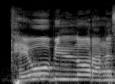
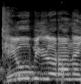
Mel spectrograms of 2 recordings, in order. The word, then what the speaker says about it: 데오빌로: 3절에서 이미 확인한 것처럼 누가는이 복음서를 기록해서 데오빌로라는 사람에게 보내고자 했습니다. 어 데오빌로 또는 데오필로스라고 발음하는이 이름은 어떤 뜻을 가지고 있냐면 하나님을 사랑하는 자 하나님의 사랑받는 자라는 의미를 가지고 있어요.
